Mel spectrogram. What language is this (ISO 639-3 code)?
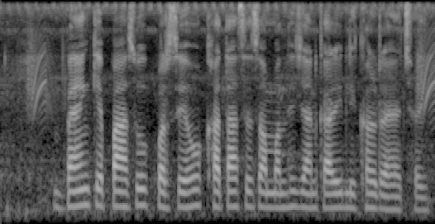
mag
